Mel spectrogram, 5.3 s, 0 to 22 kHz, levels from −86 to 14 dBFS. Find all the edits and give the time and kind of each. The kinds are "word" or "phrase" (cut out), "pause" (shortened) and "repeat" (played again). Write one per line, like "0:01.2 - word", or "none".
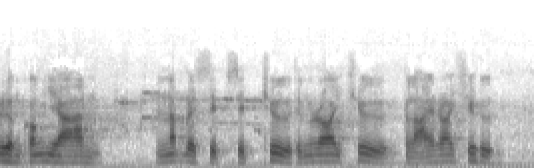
0:04.0 - pause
